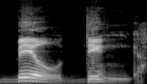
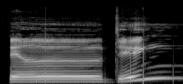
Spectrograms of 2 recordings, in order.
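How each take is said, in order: First: The u vowel is barely heard. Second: The u vowel is clearly sounded. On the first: The speaker calls it right. "the U doesn't last that long in the word" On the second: The speaker calls it wrong. "not even a word"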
